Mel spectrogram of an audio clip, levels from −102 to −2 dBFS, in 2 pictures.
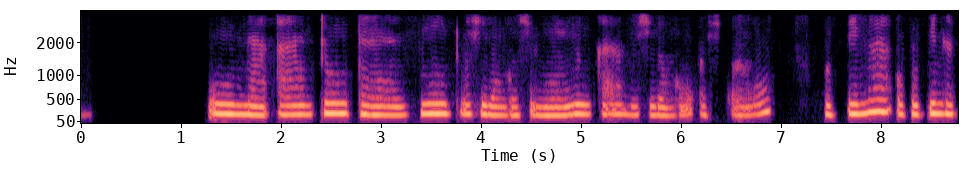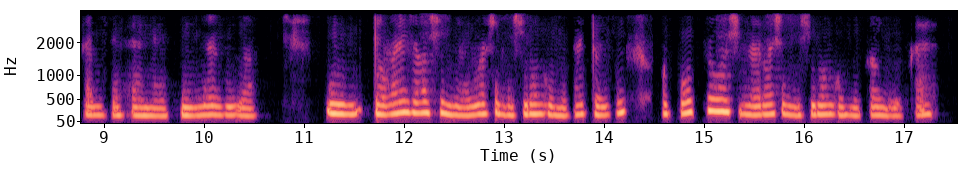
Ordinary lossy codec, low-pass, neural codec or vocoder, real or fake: AAC, 24 kbps; 3.6 kHz; codec, 16 kHz, 2 kbps, FreqCodec, smaller model; fake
